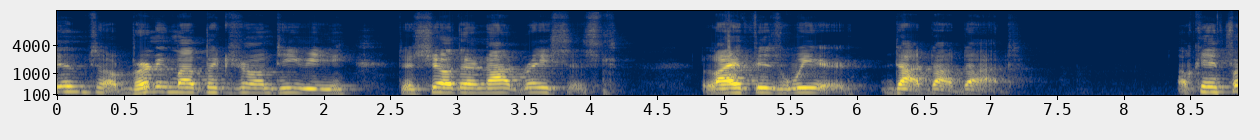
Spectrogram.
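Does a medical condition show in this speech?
Yes: cerebral palsy; power wheelchair.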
